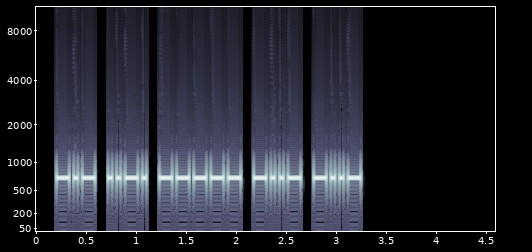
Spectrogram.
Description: Morse code, heard as a keyed tone, about 28 wpm, 700 Hz. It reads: KF0XX
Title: USA Call Signs - 5 Characters - Repeated 2x - 28wpm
